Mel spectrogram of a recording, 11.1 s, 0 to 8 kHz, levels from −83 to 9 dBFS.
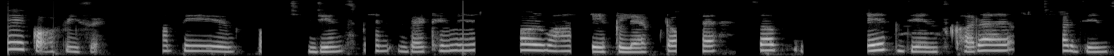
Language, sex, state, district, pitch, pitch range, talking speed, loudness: Hindi, female, Bihar, Muzaffarpur, 275 Hz, 245-305 Hz, 135 wpm, -24 LUFS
